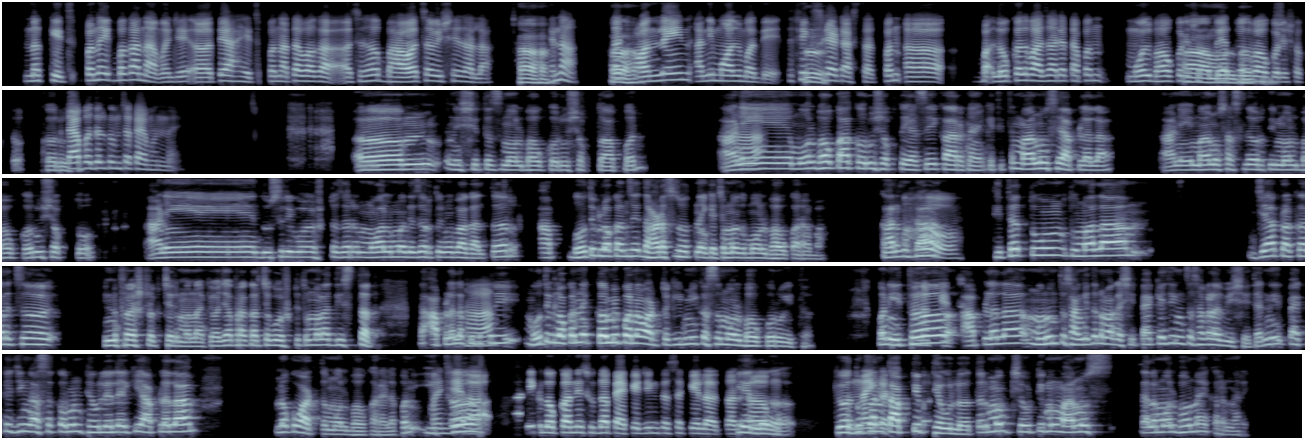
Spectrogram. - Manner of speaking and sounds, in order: tapping; other background noise; drawn out: "आणि"; in English: "इन्फ्रास्ट्रक्चर"; in English: "पॅकेजिंग"; in English: "पॅकेजिंग"; in English: "पॅकेजिंग"; unintelligible speech; unintelligible speech
- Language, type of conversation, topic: Marathi, podcast, स्थानिक बाजारातून खरेदी करणे तुम्हाला अधिक चांगले का वाटते?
